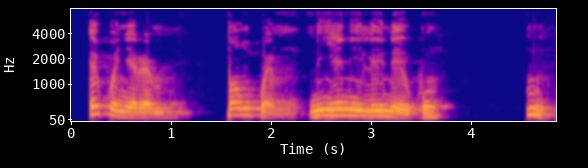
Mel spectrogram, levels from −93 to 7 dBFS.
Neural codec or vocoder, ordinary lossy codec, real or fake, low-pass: none; none; real; 7.2 kHz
